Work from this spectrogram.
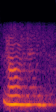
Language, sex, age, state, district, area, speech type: Bodo, female, 18-30, Assam, Kokrajhar, rural, conversation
